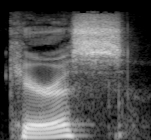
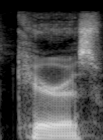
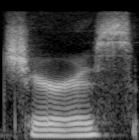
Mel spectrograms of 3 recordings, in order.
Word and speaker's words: Karis: how to pronounce it it's Karis with a k sound rather than a CH sound what other names have you gone by in the past from mispronunciations uh the most common would be Charis or Charis Charisse was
